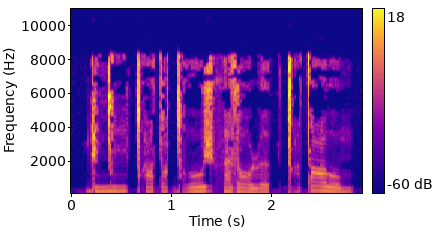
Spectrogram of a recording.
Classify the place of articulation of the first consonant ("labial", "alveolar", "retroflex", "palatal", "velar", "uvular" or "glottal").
retroflex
